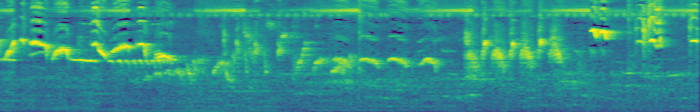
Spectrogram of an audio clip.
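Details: Chinese hwamei songbird giving 'cao cầu' style song: whistled slurs and quick trills in uneven bursts mixed with scratchy clicks, somewhat quieter, with a steady high whine in the background.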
